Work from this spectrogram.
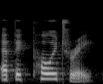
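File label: "Epic poetry", English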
